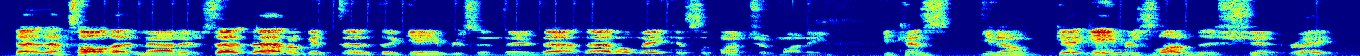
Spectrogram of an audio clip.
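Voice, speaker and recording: A man's voice: medium pitch, lively intonation, fairly quick, fairly bright tone, slightly rough, poor audio. A man co-hosting a podcast in casual chat, stammering and repeating the starts of his words. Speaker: podcast co-host.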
